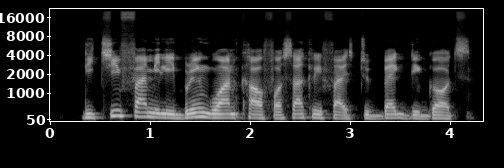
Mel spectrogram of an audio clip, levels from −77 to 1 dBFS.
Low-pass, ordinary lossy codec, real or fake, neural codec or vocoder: none; none; fake; autoencoder, 48 kHz, 128 numbers a frame, DAC-VAE, trained on Japanese speech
